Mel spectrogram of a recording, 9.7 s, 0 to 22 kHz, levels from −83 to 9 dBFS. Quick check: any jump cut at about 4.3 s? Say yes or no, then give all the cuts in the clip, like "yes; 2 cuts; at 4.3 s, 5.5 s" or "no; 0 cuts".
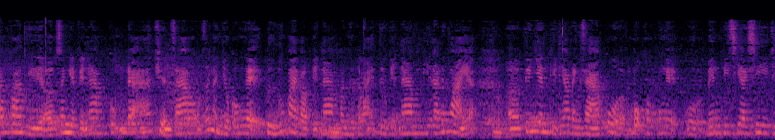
no; 0 cuts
